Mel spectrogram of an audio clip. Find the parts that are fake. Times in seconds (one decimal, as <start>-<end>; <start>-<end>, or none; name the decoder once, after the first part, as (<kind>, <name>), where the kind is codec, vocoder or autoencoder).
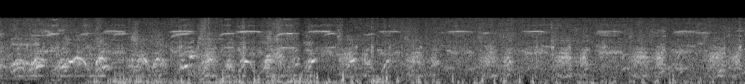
none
